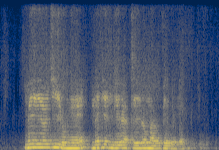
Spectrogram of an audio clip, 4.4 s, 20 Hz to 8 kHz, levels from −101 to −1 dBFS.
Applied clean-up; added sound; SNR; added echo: neural separator model SepFormer DNS4.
